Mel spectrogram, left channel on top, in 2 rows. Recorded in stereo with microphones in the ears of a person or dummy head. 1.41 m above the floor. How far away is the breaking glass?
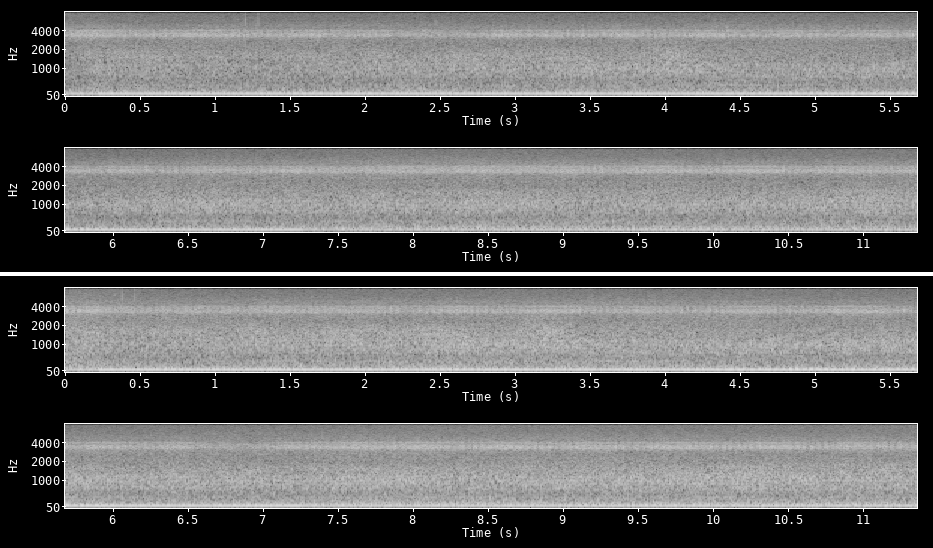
I don't hear breaking glass.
